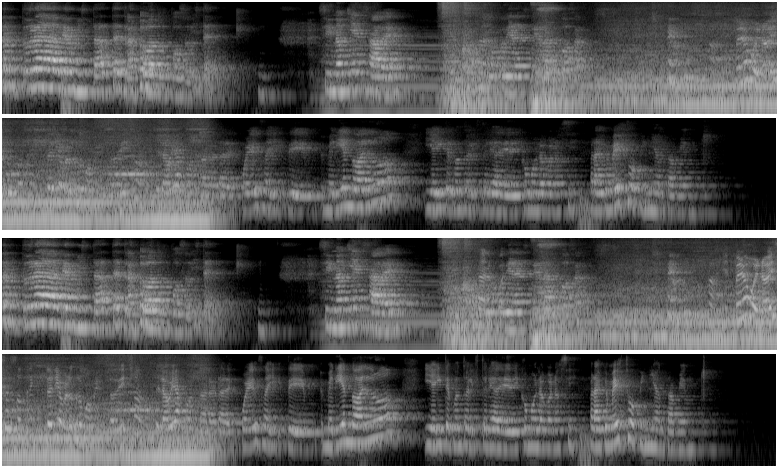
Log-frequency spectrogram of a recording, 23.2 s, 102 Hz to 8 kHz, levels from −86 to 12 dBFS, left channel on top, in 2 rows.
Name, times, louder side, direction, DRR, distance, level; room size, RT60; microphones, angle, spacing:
voice 1, 0.0-3.1 4.8-5.9 7.3-8.7 9.5-10.1, equal, 10° left, -5 dB, 0.7 m, -23 dB
Bowed string instrument, 4.6-9.2, right 1 dB, 60° left, 0.6 m, -42 dB
sound 1, 6.5-14.7, equal, 90° left, 1.4 m, -24 dB
voice 2, 7.1-7.6 10.0-10.2 10.6-17.5 18.0-22.2, right 3 dB, 85° right, 5 dB, 0.4 m, -28 dB
3.1 x 2.6 x 3.7 m, 1.2 s
head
